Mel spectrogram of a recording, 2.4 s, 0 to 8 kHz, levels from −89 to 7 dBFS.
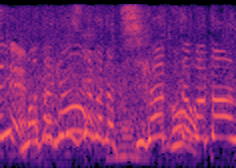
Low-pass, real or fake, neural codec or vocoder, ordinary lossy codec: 7.2 kHz; real; none; AAC, 32 kbps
